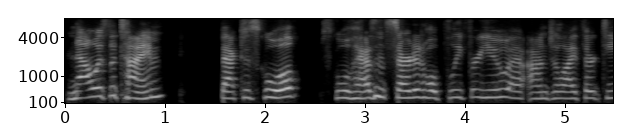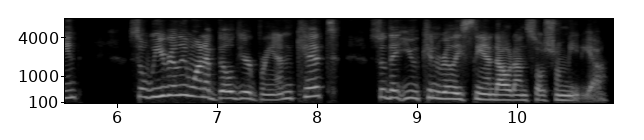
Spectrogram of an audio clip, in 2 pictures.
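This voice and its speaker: A woman in her forties delivers a live webinar at normal speed, her voice fairly high, speaking into a computer microphone. The tone is upbeat and chatty, thick with ums and fillers, and the audio is studio quality with no room sound.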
